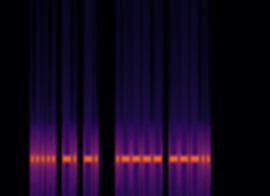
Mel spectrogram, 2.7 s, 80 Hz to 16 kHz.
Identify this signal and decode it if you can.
Morse code, heard as a keyed tone, about 46 wpm, 700 Hz. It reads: 5NN 18
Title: CQ WW DX Contest Exchange Encore - 45wpm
